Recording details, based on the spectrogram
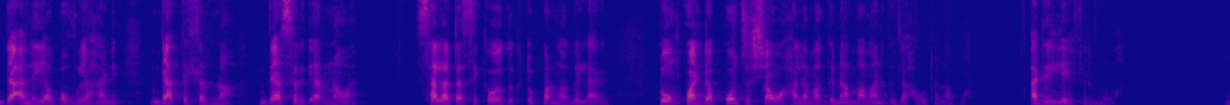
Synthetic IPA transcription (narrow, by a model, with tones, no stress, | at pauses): nda˨a˦ni˨ja˦kʷa˦vu˦ja˨ɦa˦ni˨ | nda˦ki˨ɬi˦ɾna̰˨ | nda˦si˦˨ɾja˦ɾna˨wa˨ | sa˦la˦ta˨si˦ka˦wa˨ka˨ki̥˨ta˨kʷa˨ɾŋa˦ɡə˨la˦ɾi˨ | to˨ŋkʷa˦nda˨ko˦d͡ʒu˨ʃa˨wa˨ɦa˦la˦ma˦ɡə˨na˦ma˦ma˨n˨ɡə˨d͡ʒa˨ha̰˨wṵ˨ta̰˨na̰˨kʷa̰˨ | a˦di˨le˦˨fi˨ɾnṵ˨wa˨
